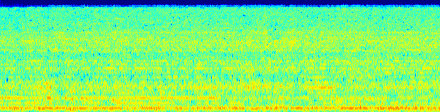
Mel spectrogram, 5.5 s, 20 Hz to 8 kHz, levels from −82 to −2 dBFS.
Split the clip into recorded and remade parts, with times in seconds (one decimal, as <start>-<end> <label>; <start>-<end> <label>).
0.0-0.5 recorded; 0.5-1.1 remade; 1.1-3.0 recorded; 3.0-3.8 remade; 3.8-4.2 recorded; 4.2-4.8 remade; 4.8-5.5 recorded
